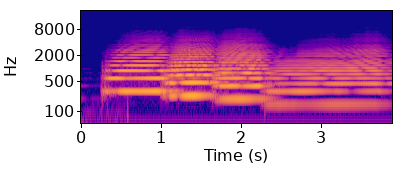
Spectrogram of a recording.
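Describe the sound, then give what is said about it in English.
Sampled French horn brass ensemble playing sustained, rich chords that swell in after a brief silence and shift through a few changes, the lowest voice stepping downward, held at a full, even level to the end. “I'm going to be using both the Century Brass Ensemble French horn, which sounds like this”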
